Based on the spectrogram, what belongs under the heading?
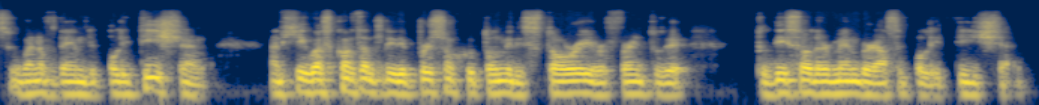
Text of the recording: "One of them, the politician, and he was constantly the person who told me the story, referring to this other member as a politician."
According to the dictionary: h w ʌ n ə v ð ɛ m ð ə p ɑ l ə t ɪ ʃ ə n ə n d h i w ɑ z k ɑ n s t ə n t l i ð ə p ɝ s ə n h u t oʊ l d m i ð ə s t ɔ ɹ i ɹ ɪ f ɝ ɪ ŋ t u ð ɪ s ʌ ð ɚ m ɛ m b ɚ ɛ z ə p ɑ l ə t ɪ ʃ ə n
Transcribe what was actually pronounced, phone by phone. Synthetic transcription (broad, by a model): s w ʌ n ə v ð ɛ m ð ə p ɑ l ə t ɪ ʃ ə n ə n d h i w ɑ s k ɑ n s t ə n t l i ð ə p ɝ s ə n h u t oʊ l d m i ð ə s t ɔ ɹ i ɹ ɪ f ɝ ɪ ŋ t u ð ɪ s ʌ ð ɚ m ɛ m b ɚ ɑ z ə p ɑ l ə t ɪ ʃ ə n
